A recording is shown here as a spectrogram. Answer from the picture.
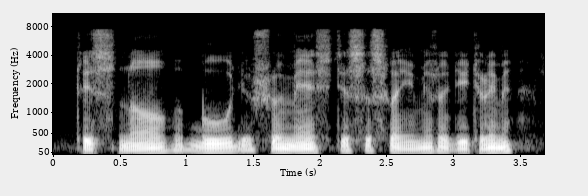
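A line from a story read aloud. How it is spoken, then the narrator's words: Gentle sympathetic priest. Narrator (Russian): ласково и сочувственно сказал священник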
